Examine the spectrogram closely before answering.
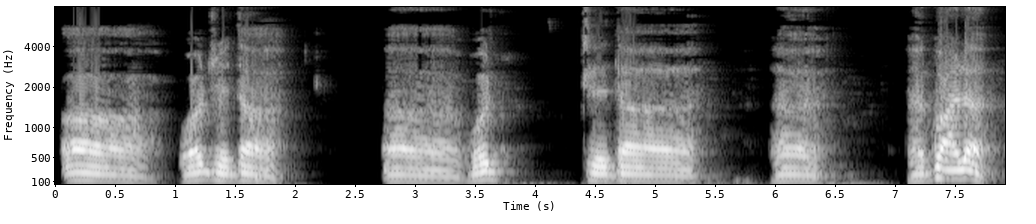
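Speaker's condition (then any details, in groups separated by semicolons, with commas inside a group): Down syndrome; congenital, sensory integration and muscle stimulation exercises from age zero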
